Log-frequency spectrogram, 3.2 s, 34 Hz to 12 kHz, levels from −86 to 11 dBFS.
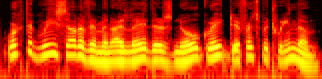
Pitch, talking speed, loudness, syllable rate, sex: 155 Hz, 280 wpm, -16 LUFS, 6.6 syllables/s, male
